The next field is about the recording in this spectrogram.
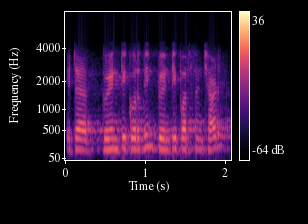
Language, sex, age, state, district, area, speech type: Bengali, male, 45-60, West Bengal, Purulia, urban, conversation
